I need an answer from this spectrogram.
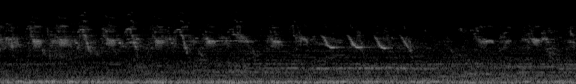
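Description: Small birds chirping throughout, with a quick run of three falling notes a little after three seconds in, over a low steady hum.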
